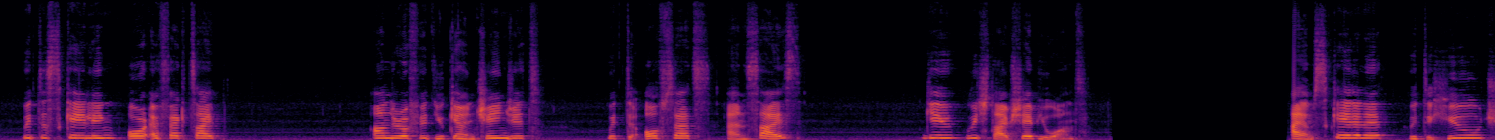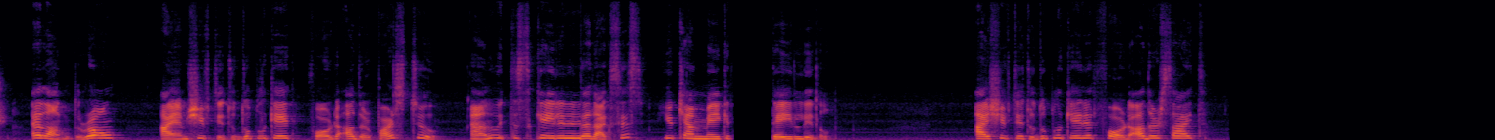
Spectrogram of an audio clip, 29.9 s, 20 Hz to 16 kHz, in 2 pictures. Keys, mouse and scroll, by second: 2.4 middle click, 2.4-3.2 scroll down 2, 2.8-3.2 middle drag, 3.2-4.6 drag, 5.0-5.6 drag, 6.0-6.6 drag, 7.8 click, 9.6-11.0 drag, 12.8 s, 13.8 g, 13.9 x, 14.7 shift+click, 15.0-17.5 typing, 16.5 drag, 18.4-18.7 drag, 18.7 g, 18.8 y, 19.4 click, 19.5 shift+middle click, 19.8 middle click, 20.1 shift+middle click, 20.6 shift+d, 20.8 y, 22.1-23.6 typing, 25.0 shift+middle click, 25.4-26.2 middle drag, 26.3-28.4 typing, 27.1 click, 29.0 shift+click, 29.2 middle click, 29.2 click, 29.6 KP_0.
